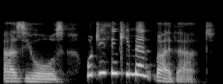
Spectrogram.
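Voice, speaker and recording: A woman's voice: deep voice, normal speed, vocal fry. A British woman interviewing an artist, asking questions with encouraging follow-ups. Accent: British English. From Britain. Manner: warm prompting questions, lively intonation. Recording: dull, slightly muffled sound.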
